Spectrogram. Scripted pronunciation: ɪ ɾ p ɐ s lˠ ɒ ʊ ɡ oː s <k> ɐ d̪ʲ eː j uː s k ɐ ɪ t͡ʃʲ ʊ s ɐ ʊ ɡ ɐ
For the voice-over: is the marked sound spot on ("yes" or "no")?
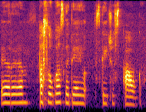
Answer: no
